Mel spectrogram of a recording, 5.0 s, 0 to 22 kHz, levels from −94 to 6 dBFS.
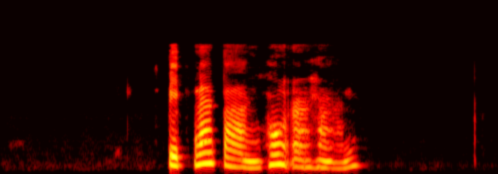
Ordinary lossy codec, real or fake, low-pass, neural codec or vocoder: none; fake; none; codec, 16 kHz, 4 kbps, FreqCodec, larger model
